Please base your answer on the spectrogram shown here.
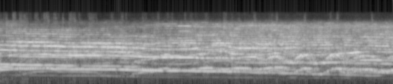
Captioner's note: team cheering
